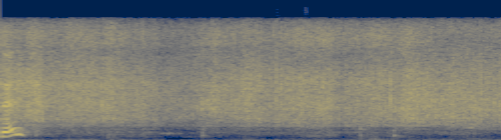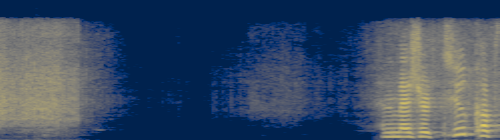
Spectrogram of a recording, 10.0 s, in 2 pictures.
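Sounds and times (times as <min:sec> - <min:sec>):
wooden spoon scraping: 0:00.0 - 0:06.0
grains and onions sizzling in oil: 0:00.0 - 0:10.0.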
